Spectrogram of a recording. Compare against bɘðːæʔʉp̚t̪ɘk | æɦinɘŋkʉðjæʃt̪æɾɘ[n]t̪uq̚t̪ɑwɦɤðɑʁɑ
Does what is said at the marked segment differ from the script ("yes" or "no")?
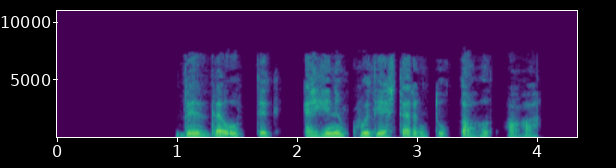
yes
